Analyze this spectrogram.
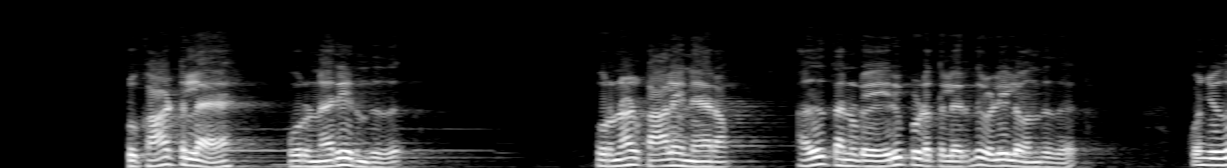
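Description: An elderly man speaks calmly and closely into a microphone.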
